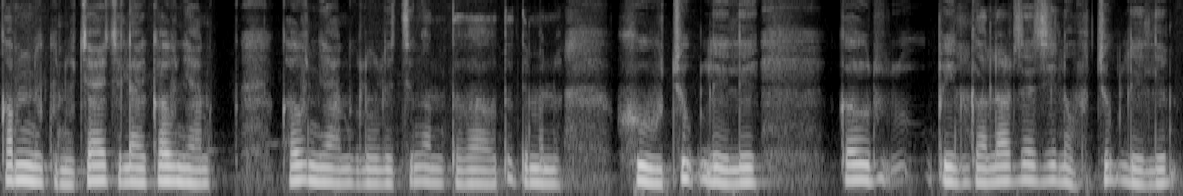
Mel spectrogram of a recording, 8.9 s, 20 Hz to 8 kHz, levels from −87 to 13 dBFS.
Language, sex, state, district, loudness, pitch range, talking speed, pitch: Wancho, female, Arunachal Pradesh, Longding, -18 LUFS, 160-190 Hz, 160 wpm, 175 Hz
